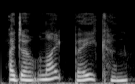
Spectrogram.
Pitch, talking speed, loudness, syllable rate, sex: 215 Hz, 175 wpm, -17 LUFS, 4.3 syllables/s, female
